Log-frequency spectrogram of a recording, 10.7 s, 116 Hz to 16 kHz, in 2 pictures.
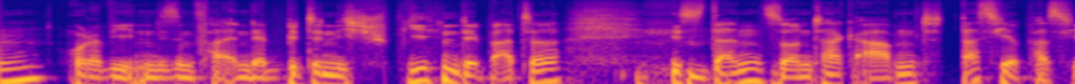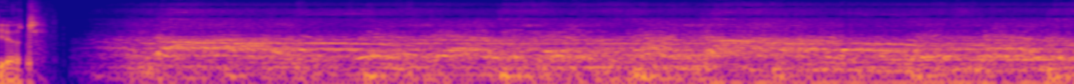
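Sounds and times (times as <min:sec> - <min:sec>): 
speech: 0:00.0 - 0:06.4
fairground crowd cheering, shouting and chanting to a song: 0:05.8 - 0:10.7.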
